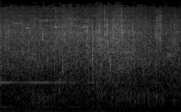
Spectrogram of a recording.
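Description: Faint steady hiss, even and without pitch, with no music or speech over it.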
